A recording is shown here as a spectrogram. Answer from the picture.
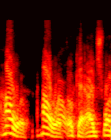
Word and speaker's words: Howarth: It's Howarth, right? Oh, Howarth is how we like to pronounce it. Howarth.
